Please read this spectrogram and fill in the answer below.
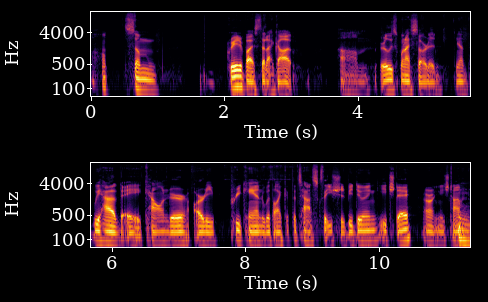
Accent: California, United States; I'm from California

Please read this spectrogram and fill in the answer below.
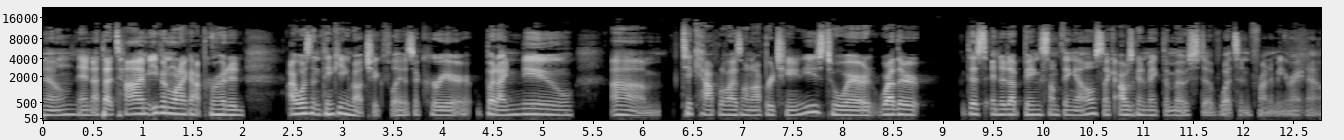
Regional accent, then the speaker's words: Orlando, Florida, United States; moved away as an adult; now in Los Angeles, United States; originally from Orlando, Florida, born and raised

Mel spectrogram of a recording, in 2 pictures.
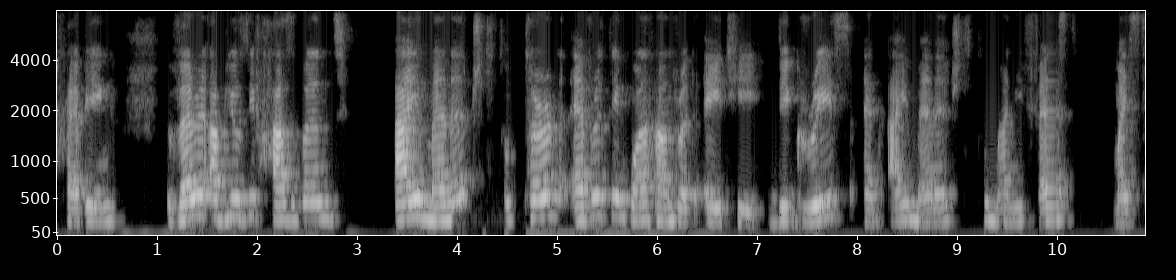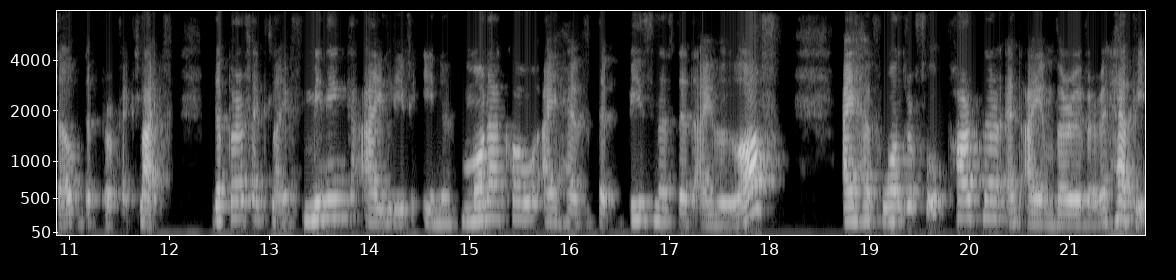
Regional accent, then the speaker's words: Poland; English is a second language; moved away as an adult; also born or lived in Germany; I was born in Poland

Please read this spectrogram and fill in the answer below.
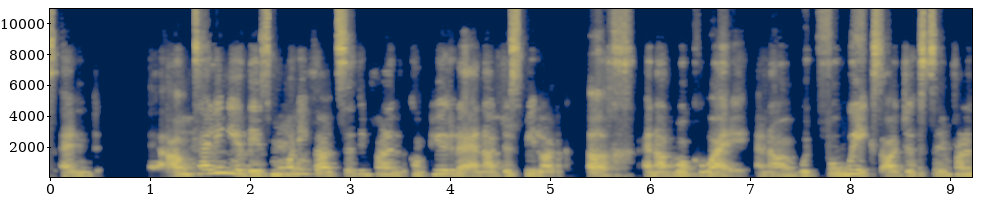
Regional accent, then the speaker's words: South Africa; first language Afrikaans; English is a second language; I'm Afrikaans, I'm not English.

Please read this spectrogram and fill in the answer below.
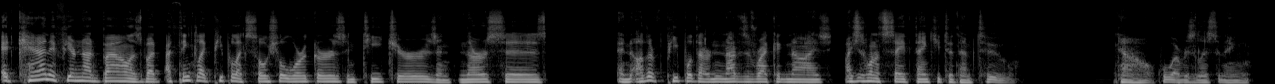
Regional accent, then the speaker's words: Costa Rica; moved away; Growing up in Costa Rica, I was embedded in that.

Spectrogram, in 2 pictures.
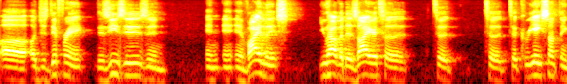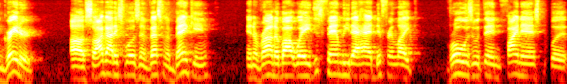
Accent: Newark, New Jersey, United States; also born or lived in Charlottesville, Virginia / Brunswick, Georgia; I'm a Jersey guy, and we're in Newark, and I grew up pretty much around this community. However, I was born in Charlottesville, Virginia, the home of Thomas Jefferson, and in Albemarle County, University of Virginia.

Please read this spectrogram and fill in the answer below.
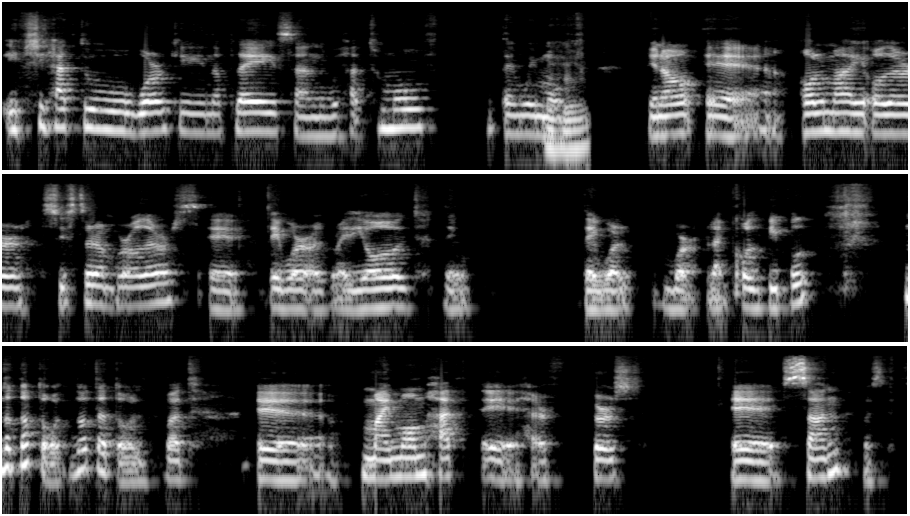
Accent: Peru; now in Argentina; I'm from Peru, but I lived here in Argentina for like more than 15 years, maybe more

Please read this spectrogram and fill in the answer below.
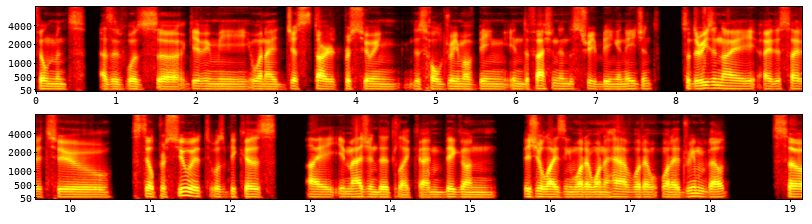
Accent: Estonia; moved away; I'm from Estonia

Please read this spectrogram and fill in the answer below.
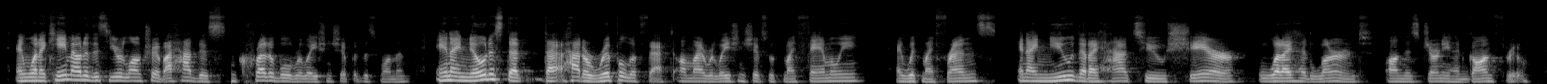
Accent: Toronto, Ontario, Canada; I'm originally from Toronto, Canada

